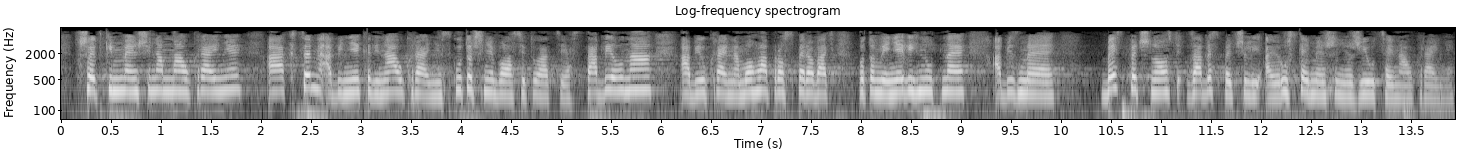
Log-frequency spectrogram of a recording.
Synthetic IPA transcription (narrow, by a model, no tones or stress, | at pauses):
fʃɛt̪kiːmːɛnʃinamnaukɾajiɲɛ | ʔaakxt͡sɛmɛʔabiɲɪɛkɛd̪inaukɾajiɲɛskut̪ɔt͡ʃɲɛbɔlasit̪uaːt͡siast̪abilnaːaabiukɾajinamɔɦlapɾɔspɛɾɔʋacpɔt̪ɔmjɛɲɛʋiɦnut̪nɛːʔabizmɛ | bɛspɛt͡ʃnɔsczabɛspɛt͡ʃiliʔajɾuskɛjmɛnʃiɲɛʒiut͡sɛjnaukɾajiɲɛ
